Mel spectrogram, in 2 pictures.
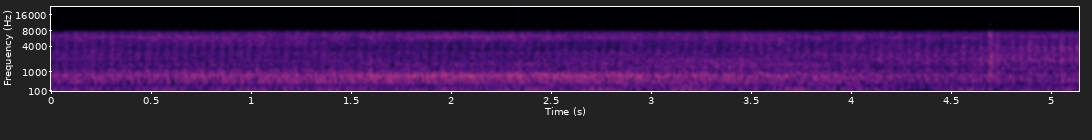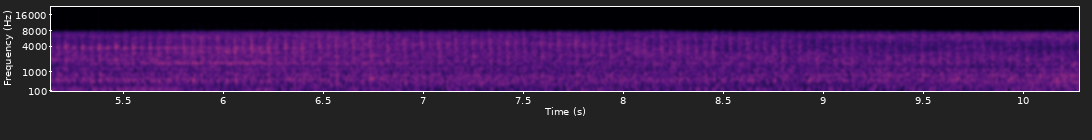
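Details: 2013 Mazda 6 petrol engine running with a faint repeating squeak like a belt chirp, but it comes from behind and under the engine; source not yet found.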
